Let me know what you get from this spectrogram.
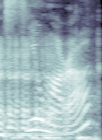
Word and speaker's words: Xiomara: I looked up how to pronounce her name because I definitely screwed it up in the first iteration of this conversation. So it's Xiomara.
